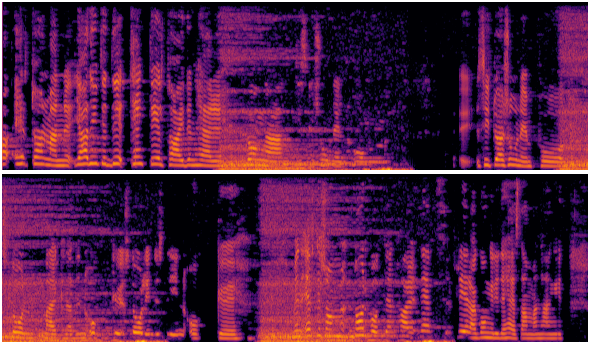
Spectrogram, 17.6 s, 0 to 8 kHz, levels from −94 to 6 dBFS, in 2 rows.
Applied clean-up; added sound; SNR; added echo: classical method Wiener filter.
